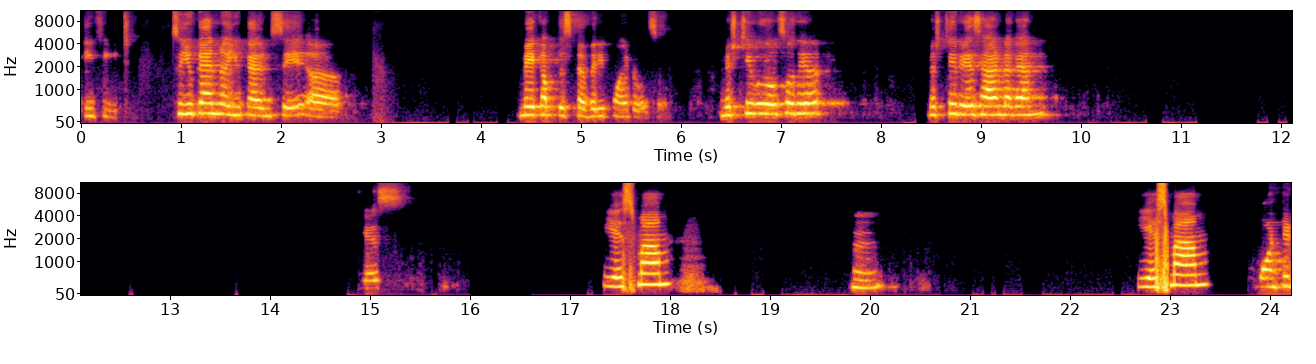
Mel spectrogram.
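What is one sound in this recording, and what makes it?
A young woman speaks calmly and clearly into a microphone, in bursts with pauses.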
